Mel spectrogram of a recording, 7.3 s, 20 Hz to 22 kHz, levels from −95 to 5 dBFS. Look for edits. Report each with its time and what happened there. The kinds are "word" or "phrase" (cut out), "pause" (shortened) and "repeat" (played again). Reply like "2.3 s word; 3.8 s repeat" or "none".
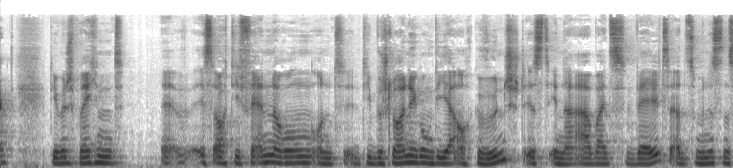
none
